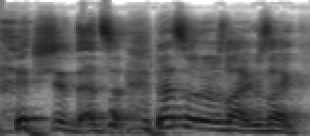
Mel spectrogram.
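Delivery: words broken by high laughter; laughing. Real, not acted. Laughing at the book title mix-up.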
